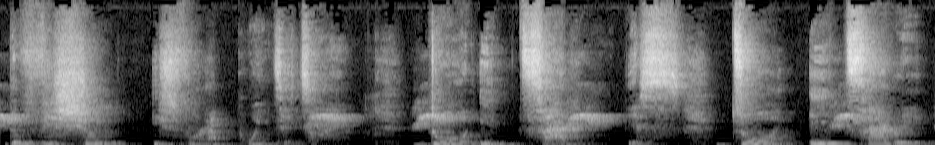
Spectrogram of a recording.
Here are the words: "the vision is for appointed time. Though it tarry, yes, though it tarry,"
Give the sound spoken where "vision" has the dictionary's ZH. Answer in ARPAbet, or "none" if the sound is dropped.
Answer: SH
